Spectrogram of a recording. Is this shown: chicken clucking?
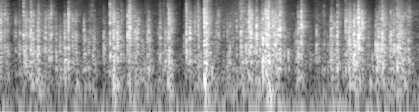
no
